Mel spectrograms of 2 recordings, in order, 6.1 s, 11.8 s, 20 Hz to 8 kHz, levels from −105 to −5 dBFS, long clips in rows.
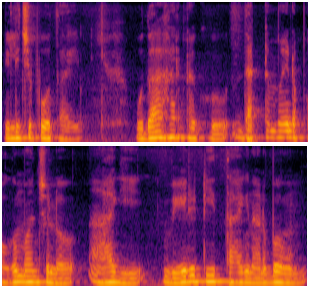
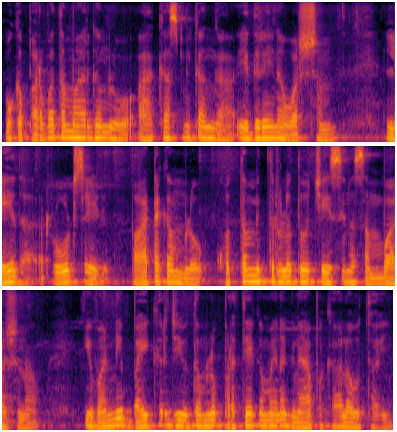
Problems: none marked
